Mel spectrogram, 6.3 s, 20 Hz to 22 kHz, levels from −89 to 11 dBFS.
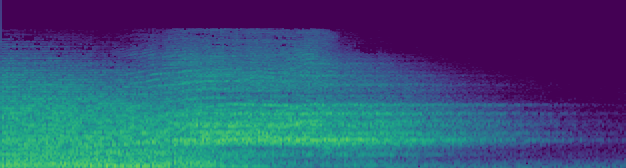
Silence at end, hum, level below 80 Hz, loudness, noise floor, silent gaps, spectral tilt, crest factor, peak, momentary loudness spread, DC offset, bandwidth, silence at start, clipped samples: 1.4 s; none; -26 dBFS; -16 LUFS; -53 dBFS; none; -6 dB/octave; 14 dB; -4 dBFS; 13 LU; under 0.1%; 11 kHz; 0 s; under 0.1%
